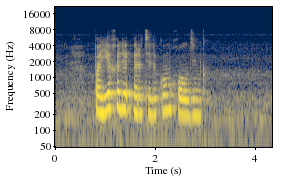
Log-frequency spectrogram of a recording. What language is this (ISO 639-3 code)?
rus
